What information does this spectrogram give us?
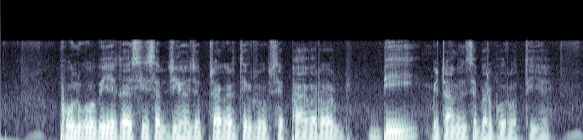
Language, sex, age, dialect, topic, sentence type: Hindi, male, 31-35, Awadhi Bundeli, agriculture, statement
